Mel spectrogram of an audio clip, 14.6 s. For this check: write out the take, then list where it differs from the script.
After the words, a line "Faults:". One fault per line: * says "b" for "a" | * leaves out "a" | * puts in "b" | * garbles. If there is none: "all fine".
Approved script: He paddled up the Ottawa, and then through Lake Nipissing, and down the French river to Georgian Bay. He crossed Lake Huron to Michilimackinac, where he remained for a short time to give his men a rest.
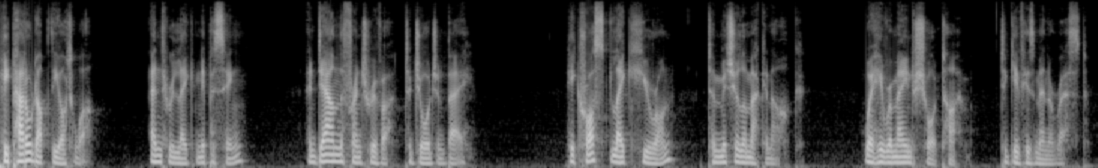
He paddled up the Ottawa, and through Lake Nipissing, and down the French river to Georgian Bay. He crossed Lake Huron to Michilimackinac, where he remained a short time to give his men a rest.
Faults:
* leaves out "then"
* leaves out "for"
